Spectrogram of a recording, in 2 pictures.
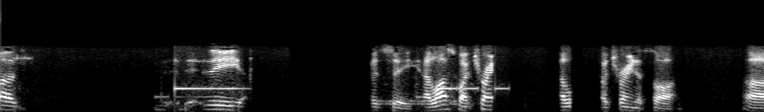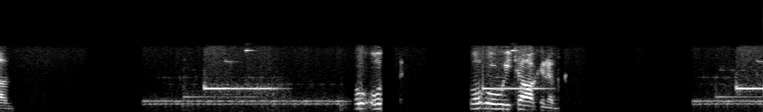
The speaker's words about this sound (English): Are you all hearing the same beep I'm hearing? It's just a phone call coming in.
